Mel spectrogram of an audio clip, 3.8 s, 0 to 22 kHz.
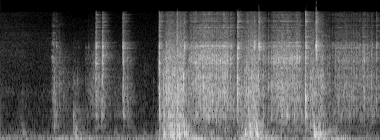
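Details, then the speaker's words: Ryobi 4-stroke trimmer getting no fuel, started on carburetor spray: a few rope pulls, then a short sputtering pop that dies at once. It fires but won't keep running; owner suspects the carburetor isn't priming. "definitely fired I heard it pop a bit more fuel I think the issue is is the carburetor is uh not priming that's the issue"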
